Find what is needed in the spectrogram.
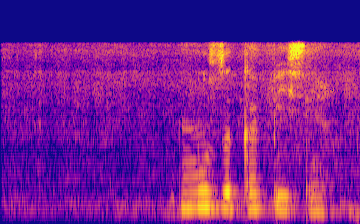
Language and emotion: Russian, neutral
